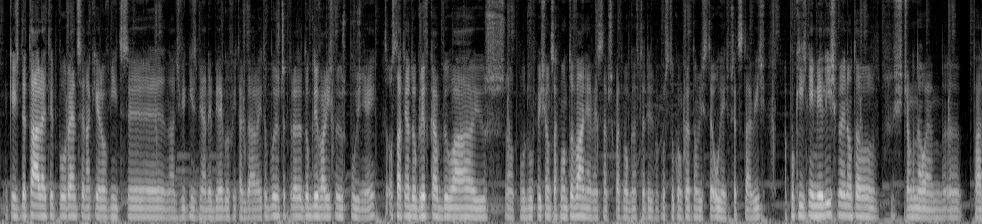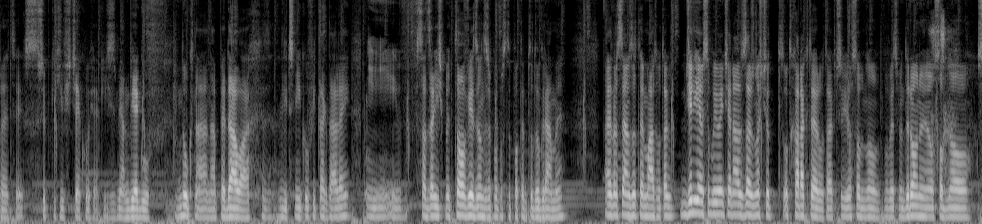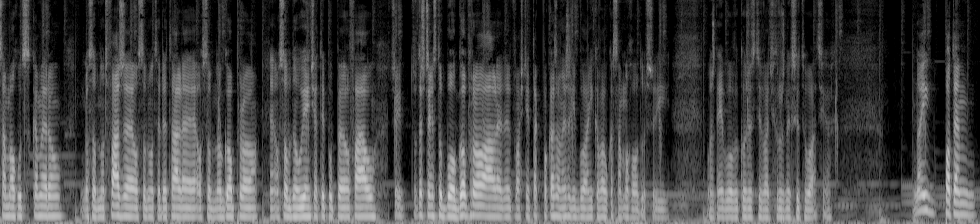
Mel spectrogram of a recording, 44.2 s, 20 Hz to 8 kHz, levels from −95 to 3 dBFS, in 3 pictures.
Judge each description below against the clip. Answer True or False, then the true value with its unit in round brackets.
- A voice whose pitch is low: True (120 Hz)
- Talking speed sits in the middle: False (180 wpm)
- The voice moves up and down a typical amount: False (2.0 semitones)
